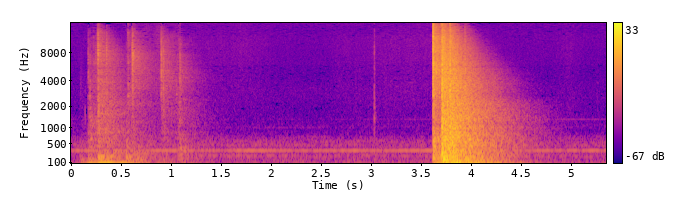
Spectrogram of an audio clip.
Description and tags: Puerta cerrada y abierta
Sonido de una puerta al abrirse y cerrarse.
Grabado con una grabadora H4.
golpe, puerta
